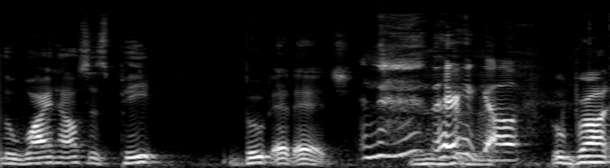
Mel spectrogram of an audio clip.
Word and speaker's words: Buttigieg: Buttigieg. It's boot, edge, edge. So boot, like a shoe, and edge, edge.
